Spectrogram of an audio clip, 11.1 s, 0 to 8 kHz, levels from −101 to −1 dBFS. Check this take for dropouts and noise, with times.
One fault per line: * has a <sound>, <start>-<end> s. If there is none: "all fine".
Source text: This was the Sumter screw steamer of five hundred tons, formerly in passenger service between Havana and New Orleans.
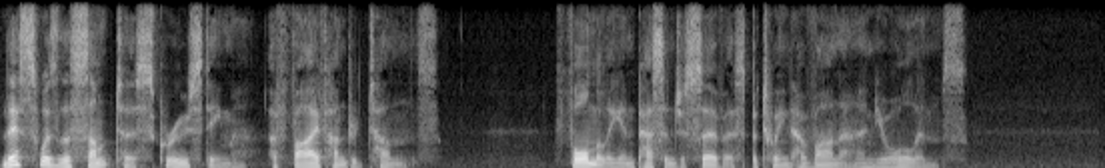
all fine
